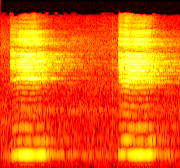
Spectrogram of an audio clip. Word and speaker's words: 一: Il se prononce I, I.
